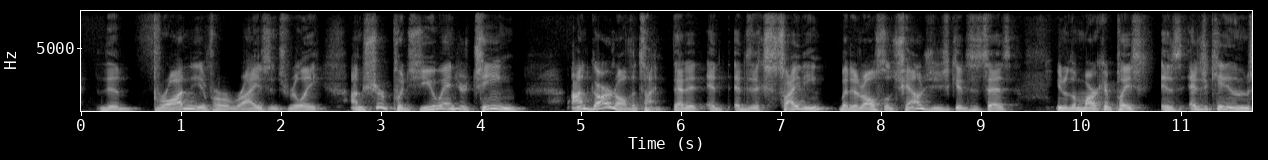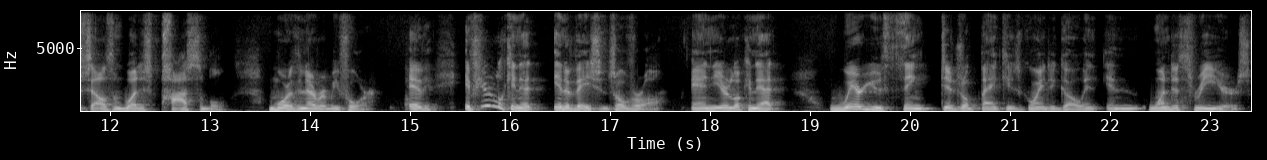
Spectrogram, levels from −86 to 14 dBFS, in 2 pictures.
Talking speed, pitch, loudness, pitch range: 180 wpm, 140 Hz, -21 LUFS, 120-155 Hz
